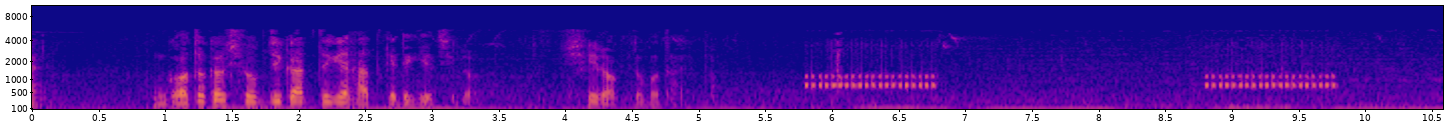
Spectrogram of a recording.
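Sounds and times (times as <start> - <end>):
low drone: 0.0 - 10.5
speech: 0.9 - 5.1
telephone ringing with an incoming call: 5.8 - 6.8, 8.8 - 9.8.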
